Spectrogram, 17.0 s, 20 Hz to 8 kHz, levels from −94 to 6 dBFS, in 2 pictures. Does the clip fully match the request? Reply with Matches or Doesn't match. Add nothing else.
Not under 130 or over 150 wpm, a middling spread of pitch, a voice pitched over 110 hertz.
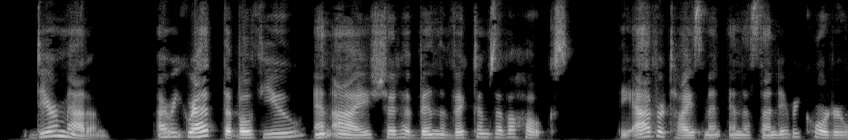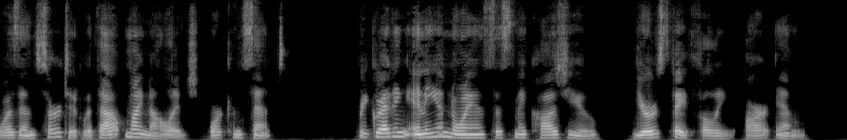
Matches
